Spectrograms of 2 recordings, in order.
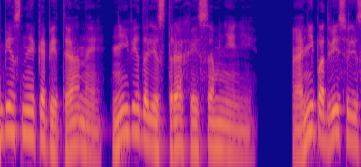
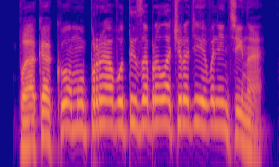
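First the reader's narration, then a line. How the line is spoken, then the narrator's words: Yelling. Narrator (Russian): Заорал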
